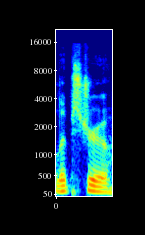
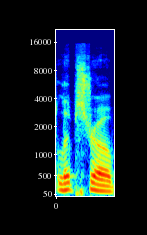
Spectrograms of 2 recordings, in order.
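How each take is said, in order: First: The name ends with an 'oo' vowel sound. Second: The name ends with an 'oh' vowel sound. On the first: The speaker calls it right. "but Lipstrew" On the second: The speaker calls it wrong. "not Lipstro"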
